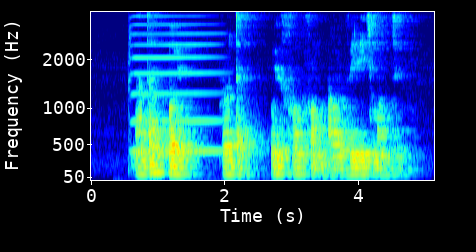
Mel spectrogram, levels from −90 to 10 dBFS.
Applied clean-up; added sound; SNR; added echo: none; Bowed string instrument; 11 dB; reverberation time 0.8 s.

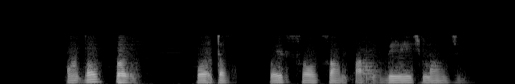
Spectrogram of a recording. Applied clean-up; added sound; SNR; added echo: neural separator model SepFormer WHAMR!.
